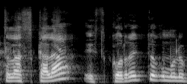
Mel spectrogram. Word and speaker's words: Tlaxcala: ¿Tlaxcala? ¿Es correcto como lo pronuncio? Es Tlaxcala. Tlaxcala.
